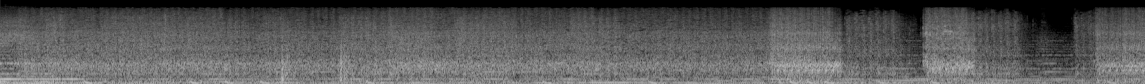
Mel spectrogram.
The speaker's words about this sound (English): 8 large cars thundered into view, each carrying 6 gunmen, who jumped down and began to spray the Hawthorn with a mass of boiling bullets that ate the Hawthorn Hotel almost instantly.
